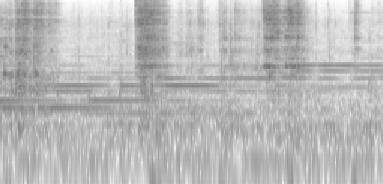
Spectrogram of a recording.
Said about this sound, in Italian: Man mano che ci avviciniamo a quell'unica fonte luminosa sentiamo i suoni di stoviglie e un indistinto vociare proveniente da dietro la porta.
